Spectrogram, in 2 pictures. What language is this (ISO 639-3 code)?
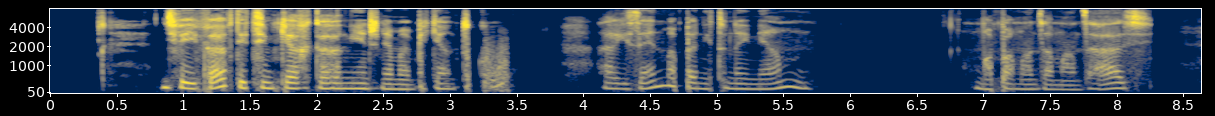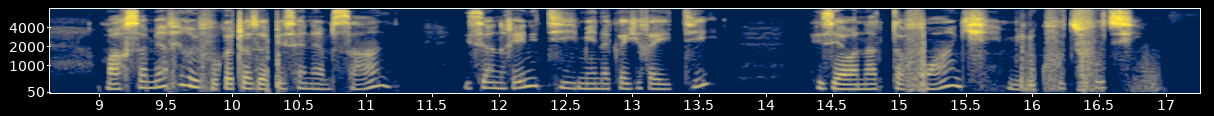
mlg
